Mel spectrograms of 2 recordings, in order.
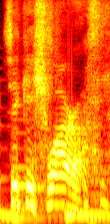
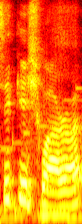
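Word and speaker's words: Sighișoara: out with it what favorite how do you pronounce it again sikara yes yes sikara in Transylvania we we we loved it fell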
